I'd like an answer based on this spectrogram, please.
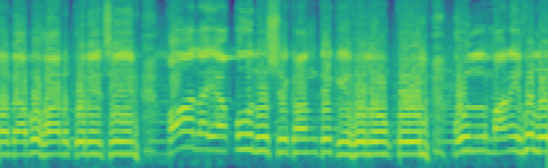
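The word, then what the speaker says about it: قُلْ: দিয়ে কথাটা বুঝুন ওই কুল শব্দের জায়গাটায় কেউ যদি বড় কফ উচ্চারণ না করে ছোট কাপ উচ্চারণ করে অর্থাৎ কুলের জায়গায় যদি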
